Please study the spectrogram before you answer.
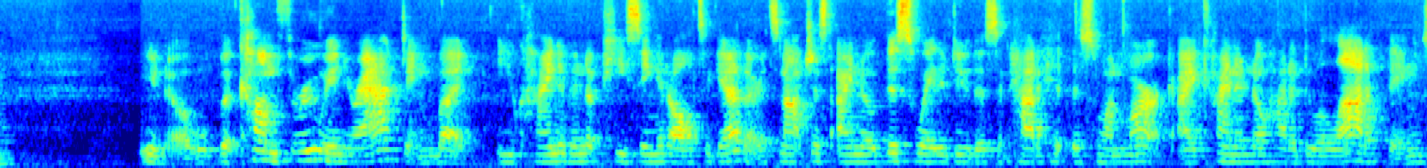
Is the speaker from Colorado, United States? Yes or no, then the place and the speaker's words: no; Los Angeles, California, United States; also born or lived in South Orange County / San Clemente, California; I was born at UCLA Medical, I was born and raised in Koreatown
